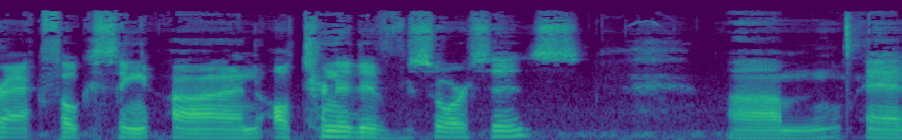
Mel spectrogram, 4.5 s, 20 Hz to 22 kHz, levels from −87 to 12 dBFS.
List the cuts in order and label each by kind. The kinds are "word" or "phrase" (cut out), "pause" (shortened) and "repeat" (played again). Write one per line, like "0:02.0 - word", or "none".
0:02.0 - word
